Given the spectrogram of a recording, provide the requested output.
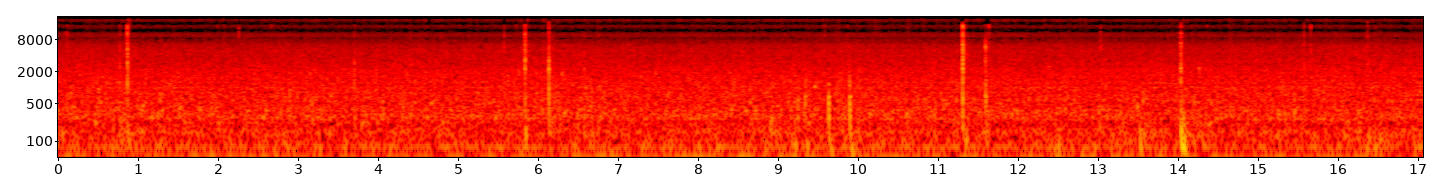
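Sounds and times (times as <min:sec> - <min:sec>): campfire crackling and popping: 0:00.0 - 0:01.4, 0:02.0 - 0:04.9, 0:05.5 - 0:06.8, 0:08.7 - 0:16.7.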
